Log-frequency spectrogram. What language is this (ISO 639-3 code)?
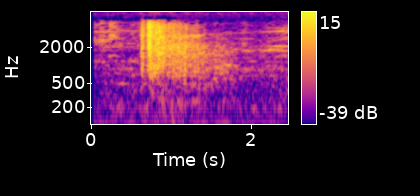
pus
